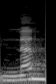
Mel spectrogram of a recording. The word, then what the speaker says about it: Namu: Cuando este término anteceda una palabra comenzada con M como Myoho, generalmente la U final no se pronuncia. En la acción de recitar rítmicamente la frase Nan Myoho Renge Kyo, nos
